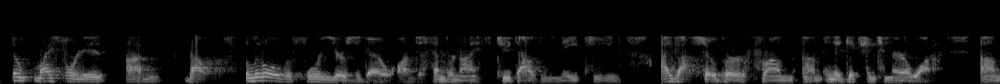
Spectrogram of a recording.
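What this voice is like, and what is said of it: Slightly hoarse voice. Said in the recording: “I'm just getting over a bit of a hoarse voice here”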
